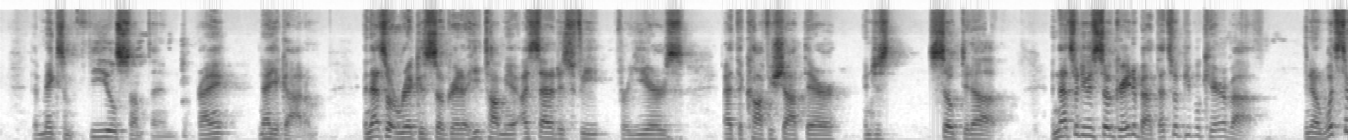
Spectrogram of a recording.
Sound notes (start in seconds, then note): none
